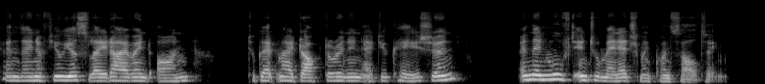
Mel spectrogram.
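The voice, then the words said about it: German accent. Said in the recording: “as everyone who is listening can tell from my accent, I was not born here in the United States. I'm from Germany”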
